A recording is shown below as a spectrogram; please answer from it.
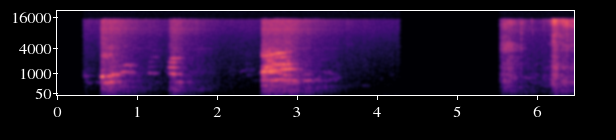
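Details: Hand-reared baby monkey calling when its father is not nearby: three short, bright, harmonic cries about a second apart, the third longer and wavering, then silence and brief rough noises near the end.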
